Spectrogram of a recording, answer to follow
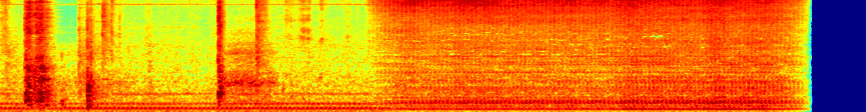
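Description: A few clicks and knocks from bar clamps being handled, then a drum sander comes in about four seconds in, sanding thin burl veneer on a carrier board: a steady loud hiss over a low hum that cuts off suddenly.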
